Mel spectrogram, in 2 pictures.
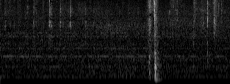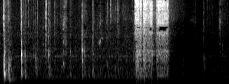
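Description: A few metallic clicks and knocks as the crankshaft pulley bolt and socket are set in place. Then, about four and a half seconds in, a short half-second buzz of a cordless impact driver tightening the crank pulley bolt.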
